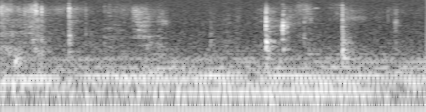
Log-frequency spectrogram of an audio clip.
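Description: Playing cards being drawn from the deck and laid down on the table: a few light clicks and taps, with two sharper ones past the middle, over a faint steady low hum.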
